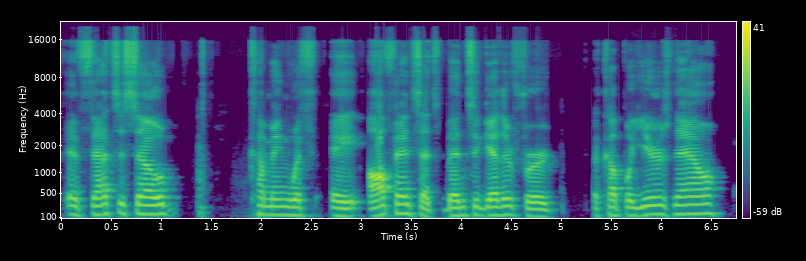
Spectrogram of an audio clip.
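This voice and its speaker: A man hosting a casual sports fan livestream over a video call, rambling and a little slurred after a few drinks. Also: mid-range voice. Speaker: podcast host.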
